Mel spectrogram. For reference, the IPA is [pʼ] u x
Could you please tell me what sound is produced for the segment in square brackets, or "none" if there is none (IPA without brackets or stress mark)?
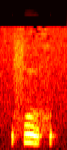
f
